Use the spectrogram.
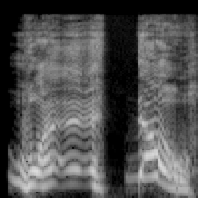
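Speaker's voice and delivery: high, loud startled screech. Acted. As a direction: yelp it out in embarrassed shock. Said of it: "Randy screeched".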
